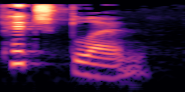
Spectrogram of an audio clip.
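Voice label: "pitchblende", English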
